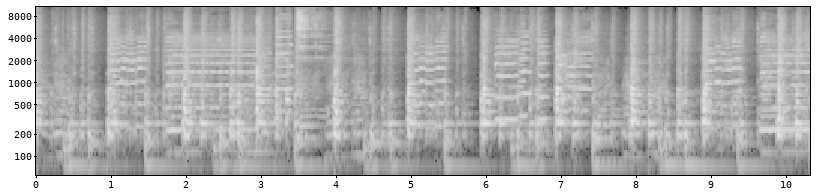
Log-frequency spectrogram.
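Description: Live brass band playing: trumpet and saxophone lines over snare drum, cymbals and a sousaphone bass. Strong accented drum hits fall about once a second.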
